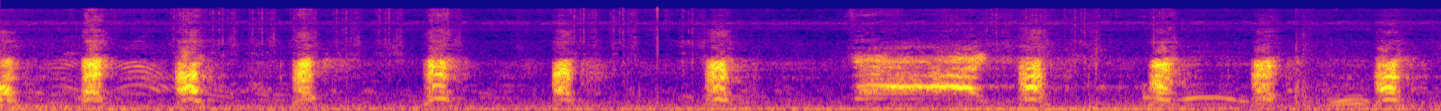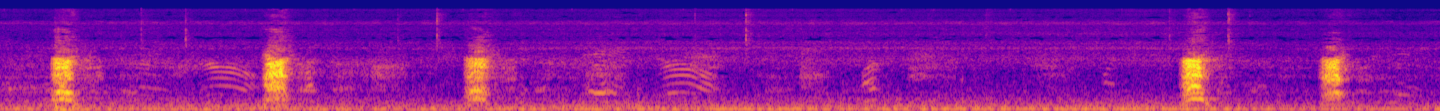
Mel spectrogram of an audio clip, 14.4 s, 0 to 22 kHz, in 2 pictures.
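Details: A steady string of sharp, punchy barks from Letty von Prufenpuden, a 15-month-old black German Shepherd, during her P1 protection routine at a Working Dogs of America Protection Dog Competition; a longer noisy burst interrupts early, and the barks spread out later.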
